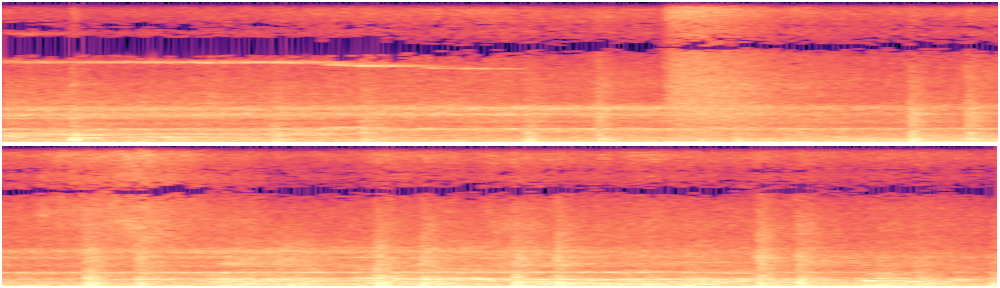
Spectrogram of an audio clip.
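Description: A train rolls past, its wheels clattering and thumping over rail joints.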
